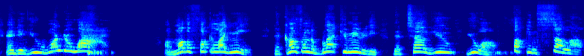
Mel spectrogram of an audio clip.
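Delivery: ordinary talk, nothing marked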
